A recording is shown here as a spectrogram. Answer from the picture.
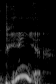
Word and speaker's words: Peña: All right, Michael Pia, his name is Pena. They got his name wrong. This entire article it is PA.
